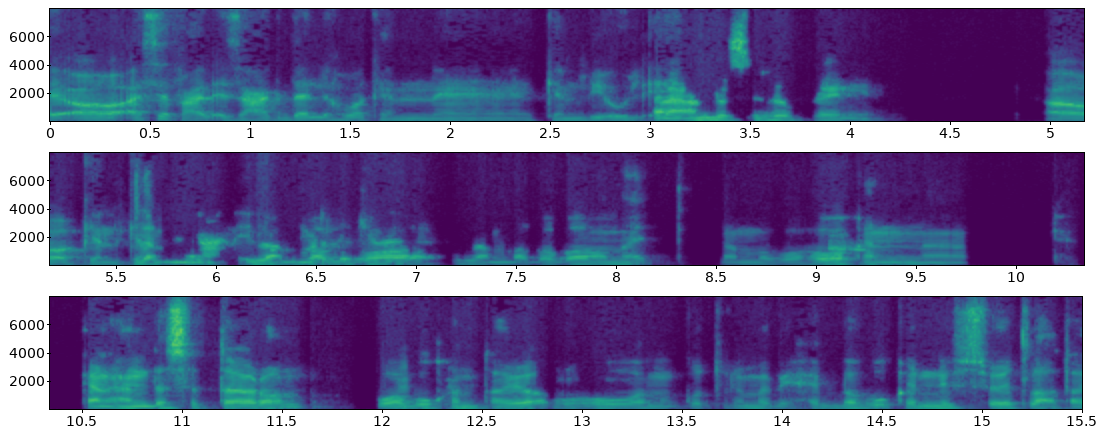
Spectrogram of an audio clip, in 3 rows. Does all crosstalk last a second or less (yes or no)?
no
